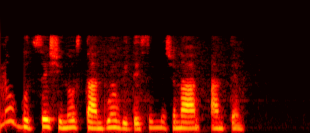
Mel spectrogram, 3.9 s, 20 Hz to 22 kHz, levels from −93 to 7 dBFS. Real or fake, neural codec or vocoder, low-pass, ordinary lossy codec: real; none; 7.2 kHz; none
